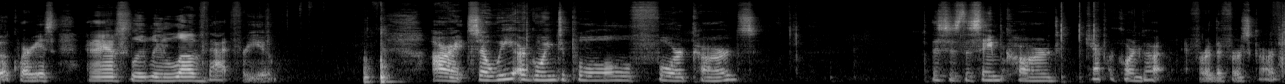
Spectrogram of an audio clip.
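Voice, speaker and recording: A woman's voice: on the low side, bright, forceful tone. A woman with a cold giving a chatty, reassuring tarot reading to her viewers. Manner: chatty, reassuring, many ums. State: getting over a cold. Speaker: tarot reader. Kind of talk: casual tarot reading to camera.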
